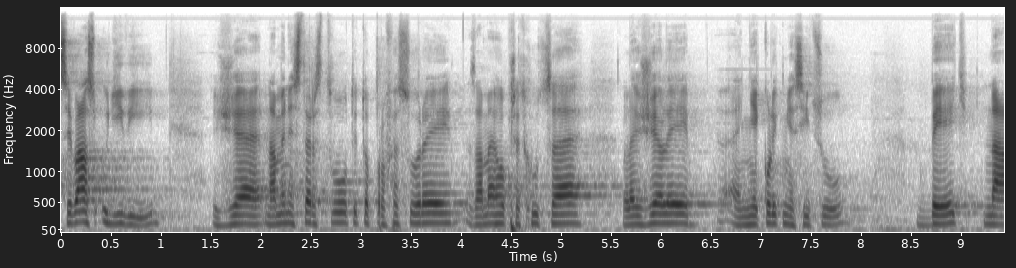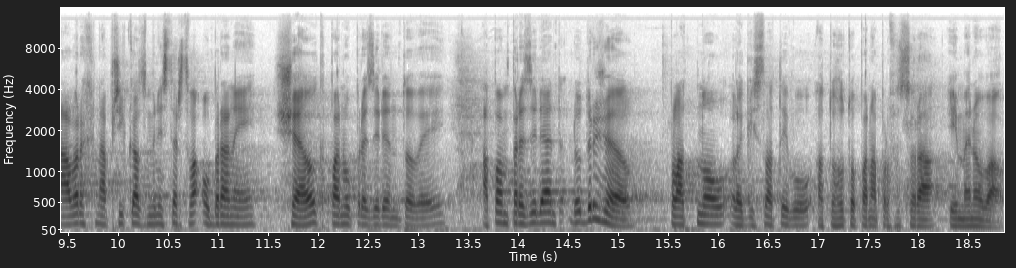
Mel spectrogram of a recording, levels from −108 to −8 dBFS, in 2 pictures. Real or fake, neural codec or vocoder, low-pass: real; none; 14.4 kHz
